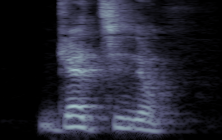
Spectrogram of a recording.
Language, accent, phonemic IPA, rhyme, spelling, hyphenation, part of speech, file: French, Canada, /ɡa.ti.no/, -o, Gatineau, Ga‧ti‧neau, proper noun, LL-Q150 (fra)-Gatineau.wav
- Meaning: Gatineau (a city and regional county municipality in the Outaouais region, Quebec, Canada, on the Quebec-Ontario border)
